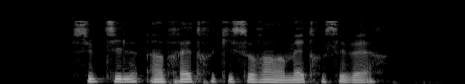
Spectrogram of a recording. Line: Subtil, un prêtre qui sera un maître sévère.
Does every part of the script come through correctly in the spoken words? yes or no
yes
